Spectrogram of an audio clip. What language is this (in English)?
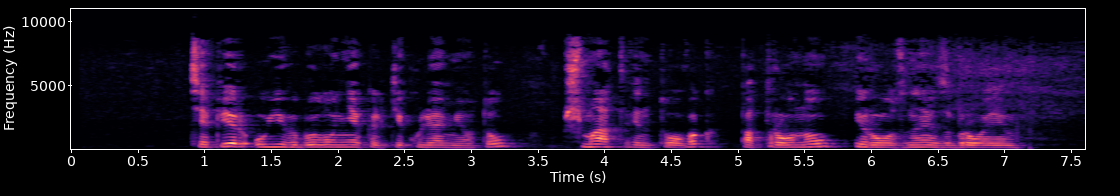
Belarusian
